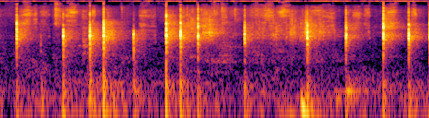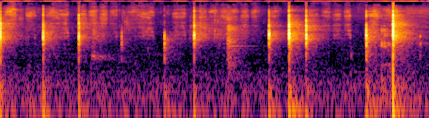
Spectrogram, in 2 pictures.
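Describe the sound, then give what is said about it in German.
Writing on a board during a lecture: many quick tapping and scratching strokes in an irregular rhythm, quiet and without talk. “Das schreibe ich gleich mal auf.”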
